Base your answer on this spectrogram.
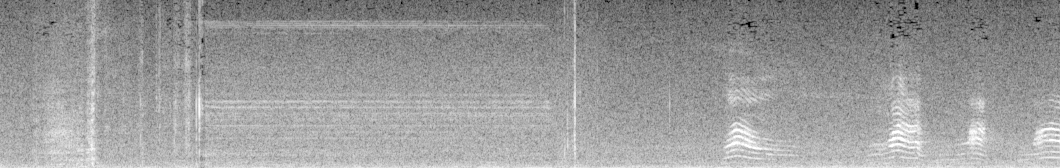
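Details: A Siamese cat in winter in the Netherlands gives several short, arched meows in quick succession after a quiet start with a few clicks.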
